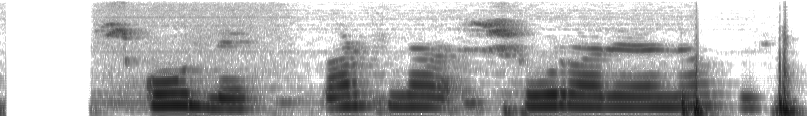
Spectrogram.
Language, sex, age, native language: Icelandic, male, 8, Icelandic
